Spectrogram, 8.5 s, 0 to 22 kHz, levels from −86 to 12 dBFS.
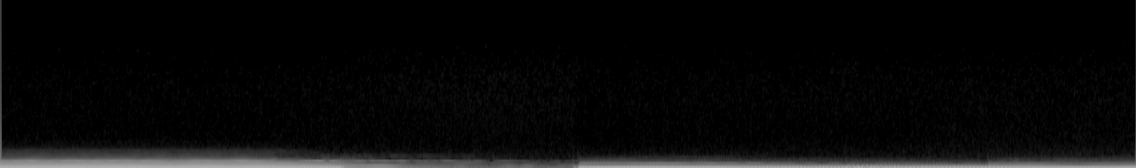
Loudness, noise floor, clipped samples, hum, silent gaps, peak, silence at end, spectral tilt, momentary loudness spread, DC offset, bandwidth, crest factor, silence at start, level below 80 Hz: -24 LUFS; -50 dBFS; under 0.1%; 50 Hz at -60 dBFS; none; -10 dBFS; 0 s; -13 dB/octave; 5 LU; under 0.1%; 1.8 kHz; 12 dB; 0 s; -24 dBFS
